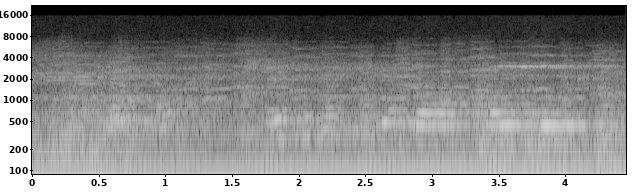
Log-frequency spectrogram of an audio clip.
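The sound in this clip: Train station noise: a steady low rumble with faint tonal rail sounds and indistinct voices murmuring in the background. It stays even and moderate in level throughout.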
